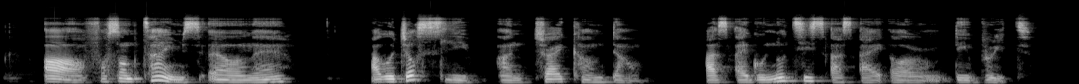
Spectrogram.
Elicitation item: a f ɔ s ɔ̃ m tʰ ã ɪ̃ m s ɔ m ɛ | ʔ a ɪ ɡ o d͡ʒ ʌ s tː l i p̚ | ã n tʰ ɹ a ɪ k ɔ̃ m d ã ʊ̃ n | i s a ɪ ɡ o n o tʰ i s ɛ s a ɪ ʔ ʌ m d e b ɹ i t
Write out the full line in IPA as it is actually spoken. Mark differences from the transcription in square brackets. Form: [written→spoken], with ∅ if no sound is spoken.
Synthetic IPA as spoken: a f ɔ s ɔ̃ m tʰ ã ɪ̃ m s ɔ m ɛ | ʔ a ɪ ɡ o d͡ʒ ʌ s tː l i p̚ | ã n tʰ ɹ a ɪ [k→kʰ] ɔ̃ m d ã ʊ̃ n | [i→a] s a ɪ ɡ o n o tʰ i s [ɛ→a] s a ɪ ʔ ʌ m d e b ɹ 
